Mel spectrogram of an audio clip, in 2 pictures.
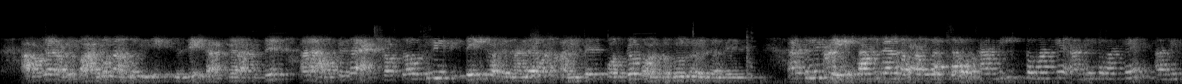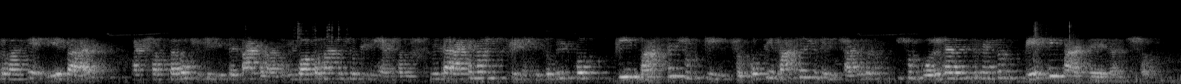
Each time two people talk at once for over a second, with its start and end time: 8.3-9.5

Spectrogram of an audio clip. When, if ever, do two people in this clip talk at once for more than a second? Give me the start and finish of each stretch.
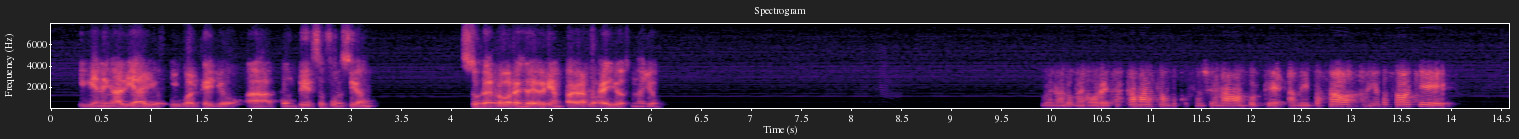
none

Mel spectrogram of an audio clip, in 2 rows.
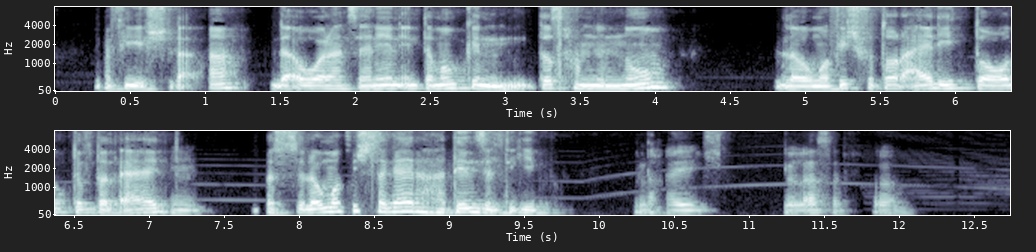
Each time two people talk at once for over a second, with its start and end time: none

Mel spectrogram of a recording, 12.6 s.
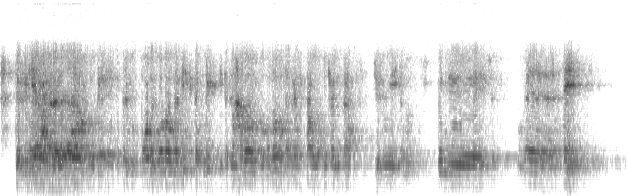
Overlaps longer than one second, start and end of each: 0.5-1.8

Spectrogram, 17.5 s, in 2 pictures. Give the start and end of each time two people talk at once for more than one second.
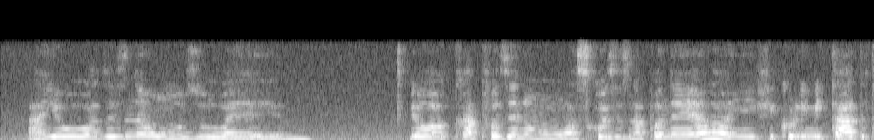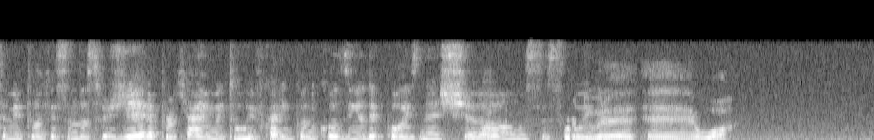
none

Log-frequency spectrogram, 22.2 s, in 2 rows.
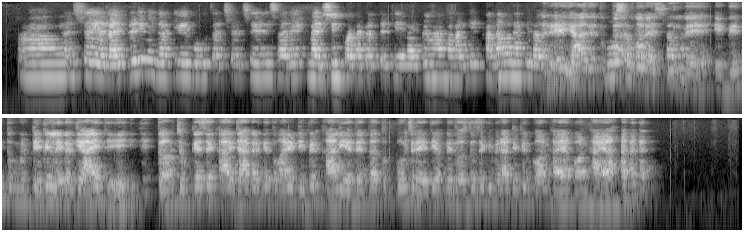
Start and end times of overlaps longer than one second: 9.0-10.2

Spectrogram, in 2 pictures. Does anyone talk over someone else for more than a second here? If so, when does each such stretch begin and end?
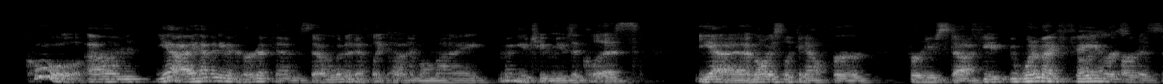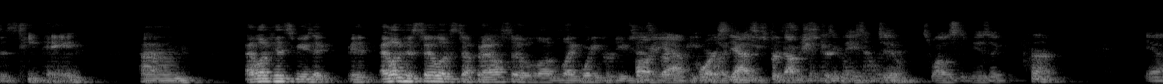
18.0-20.6

